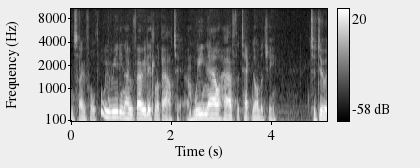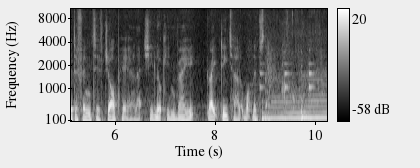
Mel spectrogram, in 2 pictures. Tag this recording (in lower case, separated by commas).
speech, music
